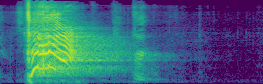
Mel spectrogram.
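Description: A man shouts loudly into a microphone in an echoing hall.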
